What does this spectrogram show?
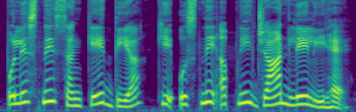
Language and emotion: Hindi, neutral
